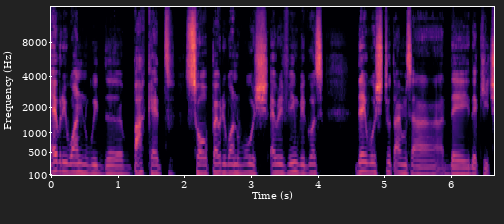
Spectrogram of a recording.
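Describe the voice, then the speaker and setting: Speaking with a Neapolitan accent, a man holds a medium pitch and fairly even intonation. The recording is very clean, with a silent background and a dry, close sound with no echo. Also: moderate pace. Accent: Neapolitan Italian accent in English. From Italy, Naples. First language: Italian. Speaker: chef. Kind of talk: interview. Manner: halting.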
